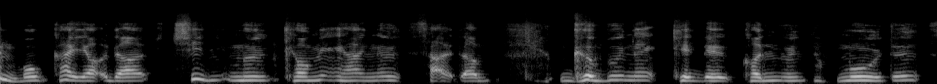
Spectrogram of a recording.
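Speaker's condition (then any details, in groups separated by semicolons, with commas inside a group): Brain lesion disability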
